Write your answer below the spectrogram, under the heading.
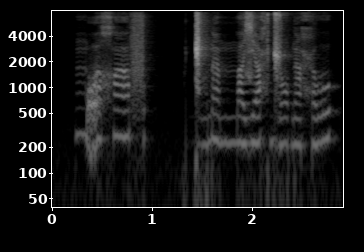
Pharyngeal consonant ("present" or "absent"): present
